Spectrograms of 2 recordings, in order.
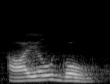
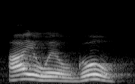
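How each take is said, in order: First: Will is shortened and joined onto the pronoun. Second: Will is said in full as a separate word. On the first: This is the informal form. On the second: This is the formal form.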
